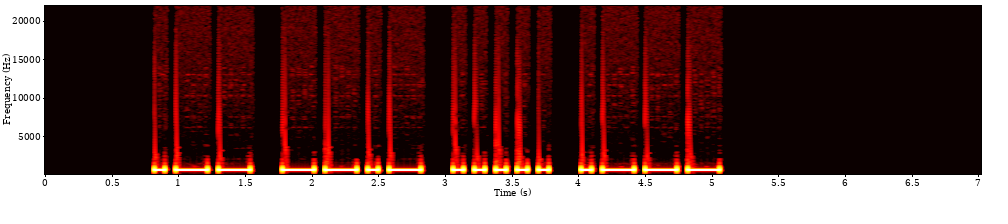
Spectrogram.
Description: Morse code, heard as a keyed tone, about 15 wpm, 700 Hz. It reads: WQ5J
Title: USA Call Signs - 4 Characters - Repeated 2x - 15wpm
